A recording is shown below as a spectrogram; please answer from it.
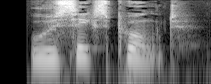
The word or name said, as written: udsigtspunkt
